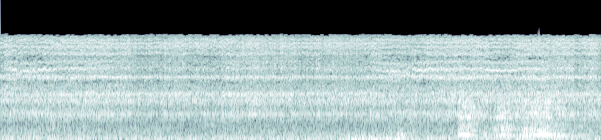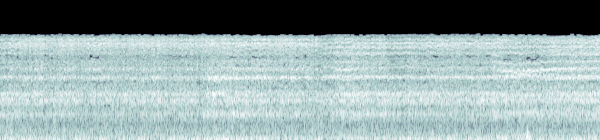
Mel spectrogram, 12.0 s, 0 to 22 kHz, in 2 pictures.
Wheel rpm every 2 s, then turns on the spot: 200, 200, 200, 200, 200, 200.
none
